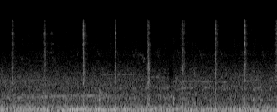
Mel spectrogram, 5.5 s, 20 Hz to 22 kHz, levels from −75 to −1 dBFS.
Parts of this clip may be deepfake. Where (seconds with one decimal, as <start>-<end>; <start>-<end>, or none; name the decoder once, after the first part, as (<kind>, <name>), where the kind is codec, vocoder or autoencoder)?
0.0-1.3 (vocoder, BigVGAN v2); 2.3-3.8; 4.5-5.5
